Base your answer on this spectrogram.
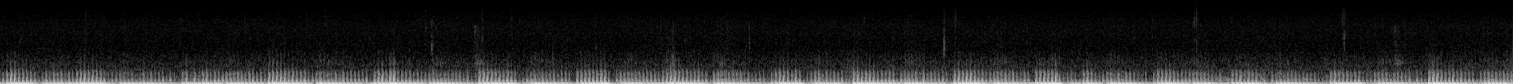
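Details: Domestic cat purring without pause, a dense low vibration broken into quick breath pulses, sparse snaps of a fireplace audible underneath.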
